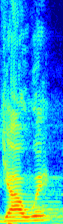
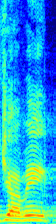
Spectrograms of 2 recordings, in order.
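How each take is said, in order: First: The name is said with a w sound. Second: The name is said with a v sound. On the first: The speaker calls it wrong. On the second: The speaker calls it right.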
